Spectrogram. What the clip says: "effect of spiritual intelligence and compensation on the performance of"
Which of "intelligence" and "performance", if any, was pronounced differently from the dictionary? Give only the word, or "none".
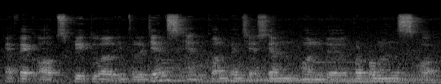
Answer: none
